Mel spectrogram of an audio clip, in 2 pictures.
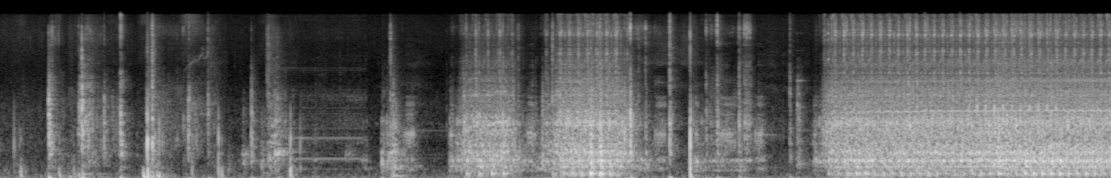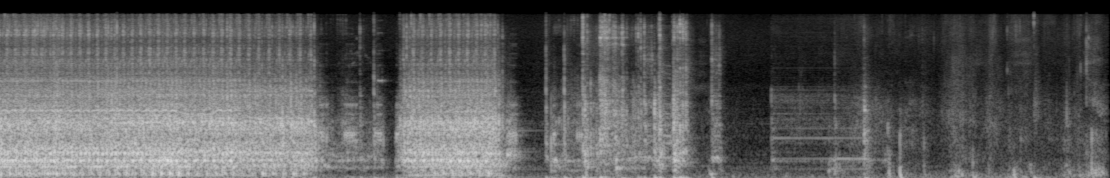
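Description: Electric sewing machine stitching through layers of quilted fabric, running in short bursts, then steadily for about six seconds near the middle, then briefly again, with small handling clicks between the runs.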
